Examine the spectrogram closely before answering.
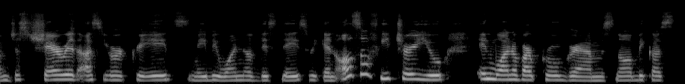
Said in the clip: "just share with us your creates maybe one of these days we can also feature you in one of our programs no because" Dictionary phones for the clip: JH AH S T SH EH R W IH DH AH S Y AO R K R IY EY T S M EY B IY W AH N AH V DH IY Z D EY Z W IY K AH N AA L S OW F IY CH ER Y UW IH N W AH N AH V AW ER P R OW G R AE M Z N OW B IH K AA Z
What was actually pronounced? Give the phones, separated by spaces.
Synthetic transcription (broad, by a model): JH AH S T SH EH R W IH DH AH S Y AO R K R IY EY T S M EY B IY W AH N AH V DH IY S D EY S W IY K AH N AA L S OW F IY CH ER Y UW IH N W AH N AH V AW ER P R OW G R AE M S N OW B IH K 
